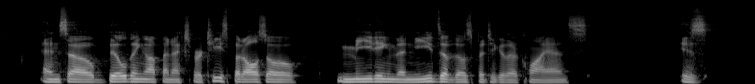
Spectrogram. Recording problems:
none

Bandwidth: 17 kHz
